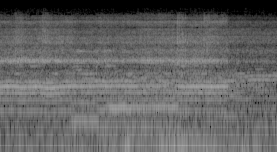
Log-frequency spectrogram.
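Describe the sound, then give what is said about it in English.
A chainsaw with a real spinning chain runs continuously at high revs while being juggled, sparks flying, its buzzing engine whine loud, wavering slightly in pitch over about four seconds with no talking. “Or I can juggle with this chainsaw with a real spinning chain, sparks flying and all.”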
